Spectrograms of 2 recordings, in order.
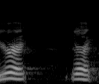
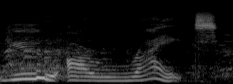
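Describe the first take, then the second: First: It is said quickly, with 'you are' run together as 'you're'. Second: It is said slowly, with 'you' and 'are' as separate clear words. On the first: The speaker admits being wrong grudgingly and quickly. The speaker calls it wrong. "You say you're right" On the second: The speaker admits being wrong clearly and fully. The speaker calls it right. "Say it again. Say it slowly"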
